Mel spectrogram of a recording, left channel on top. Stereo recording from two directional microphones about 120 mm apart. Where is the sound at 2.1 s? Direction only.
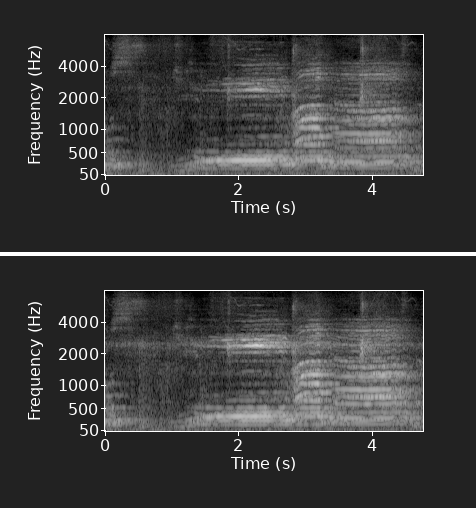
30° left (ahead or behind).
